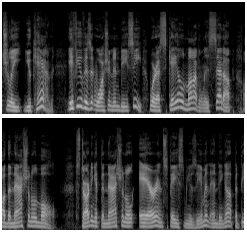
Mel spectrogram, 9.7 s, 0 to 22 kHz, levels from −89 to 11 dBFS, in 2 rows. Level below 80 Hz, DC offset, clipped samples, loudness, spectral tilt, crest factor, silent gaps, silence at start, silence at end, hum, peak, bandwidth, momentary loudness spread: -62 dBFS; under 0.1%; under 0.1%; -27 LUFS; -5 dB/octave; 20 dB; none; 0 s; 0 s; none; -8 dBFS; 15.5 kHz; 8 LU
